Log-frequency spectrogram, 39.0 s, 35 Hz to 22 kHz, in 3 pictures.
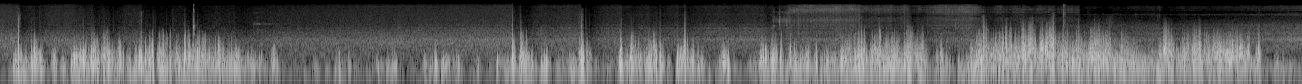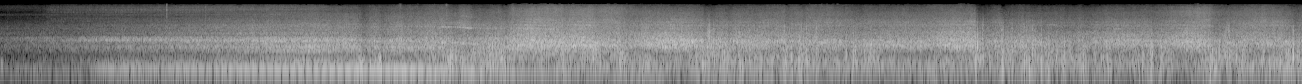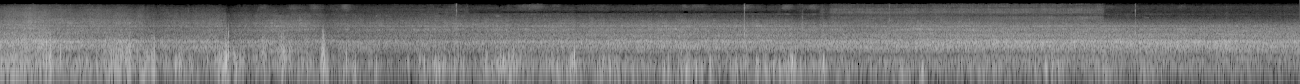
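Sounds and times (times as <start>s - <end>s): diesel locomotive engine: 3.0s - 39.0s
freight wagons rumbling on rails: 10.8s - 39.0s.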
